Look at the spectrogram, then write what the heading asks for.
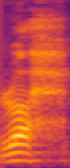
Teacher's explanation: হাটা গলা মাঝখান থেকে চাপ দিয়ে নিয়ে আসতে হবে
